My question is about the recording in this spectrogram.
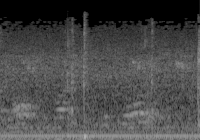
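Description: A steady low hum under faint, indistinct room sounds, with a single sharp click a little under a second in.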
